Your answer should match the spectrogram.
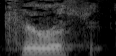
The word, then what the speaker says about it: Cherith: So the Lord makes a special provision for the prophet, and he sends him to this one location, the brook Cherith, or the brook Cherith, as I think it's properly pronounced.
